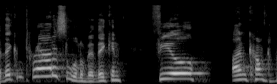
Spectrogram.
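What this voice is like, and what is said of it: Voice rises to high pitch. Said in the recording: “Do you hear how high my voice went?”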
